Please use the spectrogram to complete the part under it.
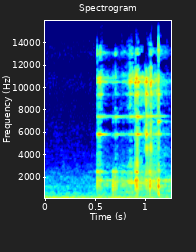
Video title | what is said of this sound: Ganti Bearing Pulley Aspira Vario 110 Led #kirian #cvt #bearing | Kalau dipukul udah bunyinya udah nyaring itu berarti udah mentok ya.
